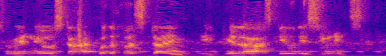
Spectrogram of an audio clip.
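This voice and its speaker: There is music in the background. A man speaks at a fairly slow pace with ordinary pitch variation. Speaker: engineering lecturer. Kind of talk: lecture. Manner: halting.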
